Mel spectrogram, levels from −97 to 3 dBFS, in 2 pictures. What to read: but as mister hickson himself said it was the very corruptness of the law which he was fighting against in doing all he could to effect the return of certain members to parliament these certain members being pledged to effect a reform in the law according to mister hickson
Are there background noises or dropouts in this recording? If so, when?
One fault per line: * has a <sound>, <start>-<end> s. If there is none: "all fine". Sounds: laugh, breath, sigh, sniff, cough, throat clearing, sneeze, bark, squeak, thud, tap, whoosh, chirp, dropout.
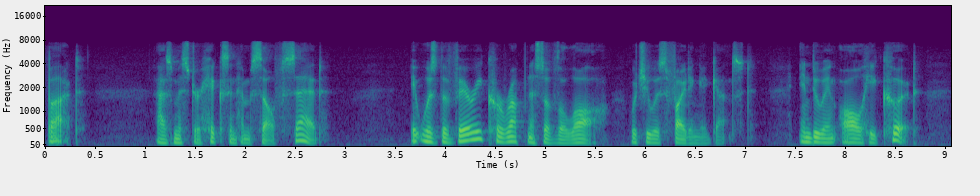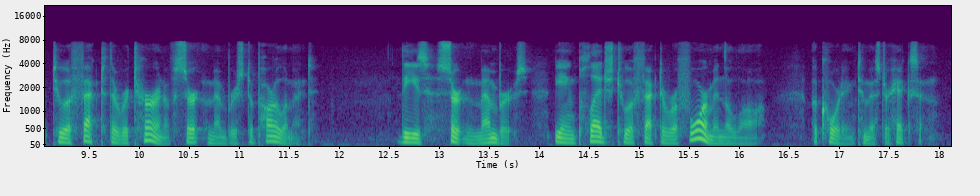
all fine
